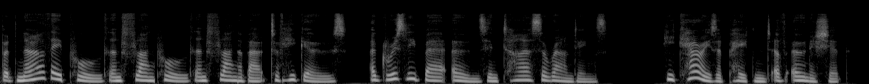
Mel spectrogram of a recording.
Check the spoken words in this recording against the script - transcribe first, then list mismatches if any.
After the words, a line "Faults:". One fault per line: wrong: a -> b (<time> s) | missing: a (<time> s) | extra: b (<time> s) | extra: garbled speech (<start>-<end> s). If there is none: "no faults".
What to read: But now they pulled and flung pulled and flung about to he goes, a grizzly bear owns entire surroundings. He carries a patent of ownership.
But now they pulled and flung pulled and flung about to he goes, a grizzly bear owns entire surroundings. He carries a patent of ownership.
Faults:
no faults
